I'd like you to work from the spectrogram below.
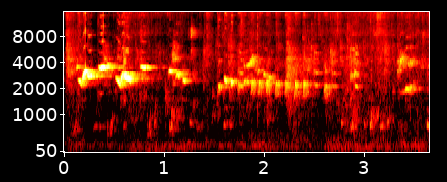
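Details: Black-crested bulbul in an aviary giving two loud whistled notes, followed by a long, gliding, descending whistle and quieter scattered notes.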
